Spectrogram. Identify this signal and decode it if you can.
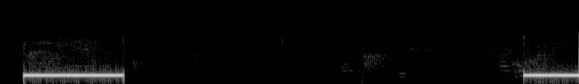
Ringback tone (Europe, 425 Hz).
